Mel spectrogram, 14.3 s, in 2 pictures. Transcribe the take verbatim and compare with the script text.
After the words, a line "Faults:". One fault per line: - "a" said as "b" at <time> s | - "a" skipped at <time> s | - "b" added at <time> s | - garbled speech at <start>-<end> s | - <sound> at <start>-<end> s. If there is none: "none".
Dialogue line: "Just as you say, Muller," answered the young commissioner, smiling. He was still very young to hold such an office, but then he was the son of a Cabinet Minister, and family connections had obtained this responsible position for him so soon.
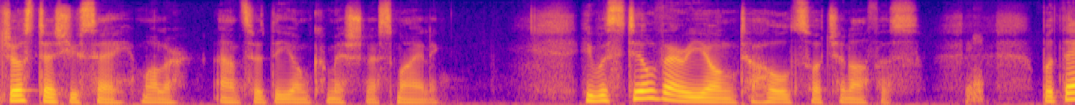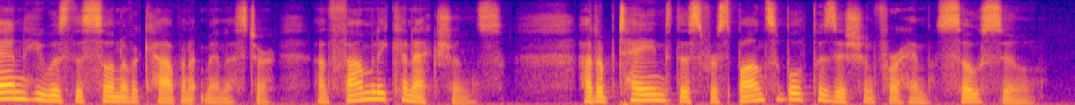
"Just as you say, Muller," answered the young commissioner, smiling. He was still very young to hold such an office, but then he was the son of a Cabinet Minister, and family connections had obtained this responsible position for him so soon.
Faults:
- laugh at 6.4-6.6 s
